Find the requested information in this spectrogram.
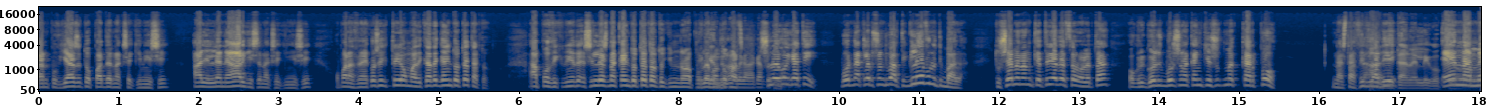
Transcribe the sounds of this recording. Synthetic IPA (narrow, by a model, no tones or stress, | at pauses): ɐnpuvʝɐze̞t̪eo̞pɐd̪e̞ɾnɐkse̞cinisi | ɐʎile̞ne̞ɐɾʝise̞nɐkse̞cinisi | o̞pɐnɐθinɐiko̞se̞çit̪ɾiɐo̞mɐðikɐðeɡɐɲit̪o̞t̪e̞t̪ɐɾt̪o̞ | ɐpo̞ðikniɾesileznɐkɐɲit̪o̞t̪e̞t̪ɐɾt̪o̞cinit̪onɐpovle̞pɐnt̪omɐsuloeɣo̞ʝɐt̪i | bo̞ɾinɐkle̞psunet̪ibɐlɐt̪iɡle̞vunet̪ibɐlɐ | t̪use̞me̞nɐnce̞t̪ɾiɐðe̞ft̪e̞ɾo̞le̞p̚t̪ɐ | o̞ɡɾiɡo̞nizbo̞ɾuse̞nɐkɐɲicesut̪umekɐɾpo̞ | nɐst̪ɐθiðilɐðinliɣenɐm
